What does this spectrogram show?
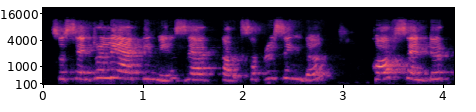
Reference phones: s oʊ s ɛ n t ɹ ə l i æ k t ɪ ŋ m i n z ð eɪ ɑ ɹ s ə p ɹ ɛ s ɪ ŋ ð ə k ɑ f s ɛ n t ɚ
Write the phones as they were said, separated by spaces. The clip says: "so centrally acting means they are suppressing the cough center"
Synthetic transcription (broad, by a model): s oʊ s ɛ n t ɹ ə l i æ k t ɪ ŋ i z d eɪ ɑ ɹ s ə p ɹ ɛ s ɪ ŋ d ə k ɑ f s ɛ n t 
